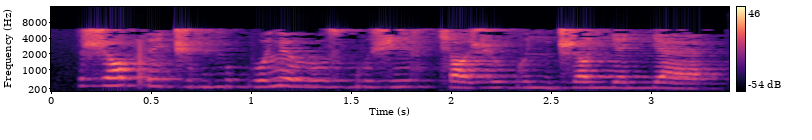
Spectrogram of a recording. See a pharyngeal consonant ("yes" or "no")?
no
